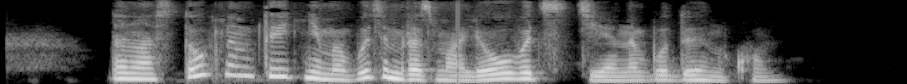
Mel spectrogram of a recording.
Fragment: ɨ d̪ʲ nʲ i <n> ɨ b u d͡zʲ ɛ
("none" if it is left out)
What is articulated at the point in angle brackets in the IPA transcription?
m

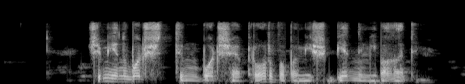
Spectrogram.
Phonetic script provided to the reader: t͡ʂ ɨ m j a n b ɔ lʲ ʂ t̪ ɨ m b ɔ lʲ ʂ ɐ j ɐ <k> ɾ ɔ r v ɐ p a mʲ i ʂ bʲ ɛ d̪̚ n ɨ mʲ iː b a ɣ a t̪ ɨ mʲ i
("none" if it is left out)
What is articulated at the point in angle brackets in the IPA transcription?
p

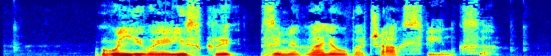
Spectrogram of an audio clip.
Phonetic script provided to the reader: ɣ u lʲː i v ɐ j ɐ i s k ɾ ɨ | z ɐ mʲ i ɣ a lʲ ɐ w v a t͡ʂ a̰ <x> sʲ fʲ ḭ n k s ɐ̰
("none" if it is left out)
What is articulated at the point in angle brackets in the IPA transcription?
x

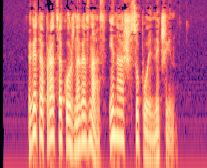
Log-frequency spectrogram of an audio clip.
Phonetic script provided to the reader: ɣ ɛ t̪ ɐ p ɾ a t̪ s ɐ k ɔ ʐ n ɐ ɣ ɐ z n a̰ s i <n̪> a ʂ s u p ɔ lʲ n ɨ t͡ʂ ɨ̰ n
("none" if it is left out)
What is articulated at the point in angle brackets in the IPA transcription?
n̪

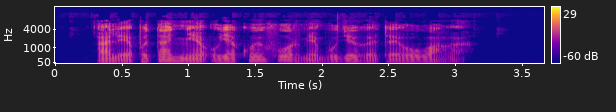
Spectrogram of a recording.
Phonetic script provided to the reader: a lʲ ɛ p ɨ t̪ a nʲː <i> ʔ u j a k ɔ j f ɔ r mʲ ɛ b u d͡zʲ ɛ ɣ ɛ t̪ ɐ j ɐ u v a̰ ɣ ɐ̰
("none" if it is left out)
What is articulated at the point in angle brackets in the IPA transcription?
ɛ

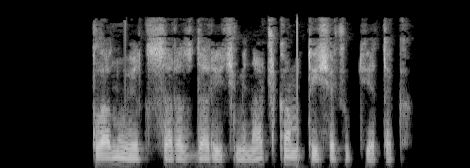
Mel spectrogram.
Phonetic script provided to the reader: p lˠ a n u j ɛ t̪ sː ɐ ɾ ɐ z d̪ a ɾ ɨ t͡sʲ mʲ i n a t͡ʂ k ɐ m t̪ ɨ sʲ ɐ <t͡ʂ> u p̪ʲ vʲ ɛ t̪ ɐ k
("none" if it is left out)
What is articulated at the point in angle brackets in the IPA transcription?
t͡ʂ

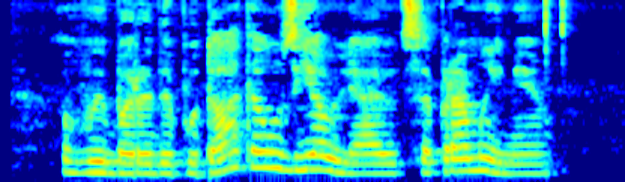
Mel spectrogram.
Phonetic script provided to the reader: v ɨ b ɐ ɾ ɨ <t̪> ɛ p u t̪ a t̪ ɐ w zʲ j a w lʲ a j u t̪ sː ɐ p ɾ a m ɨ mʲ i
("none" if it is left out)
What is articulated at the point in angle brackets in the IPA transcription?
d̪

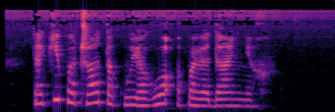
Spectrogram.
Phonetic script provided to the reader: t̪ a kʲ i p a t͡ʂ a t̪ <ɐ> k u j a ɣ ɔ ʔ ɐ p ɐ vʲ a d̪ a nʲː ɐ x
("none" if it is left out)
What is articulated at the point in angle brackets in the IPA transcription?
ɐ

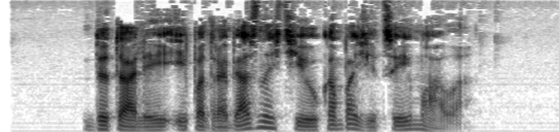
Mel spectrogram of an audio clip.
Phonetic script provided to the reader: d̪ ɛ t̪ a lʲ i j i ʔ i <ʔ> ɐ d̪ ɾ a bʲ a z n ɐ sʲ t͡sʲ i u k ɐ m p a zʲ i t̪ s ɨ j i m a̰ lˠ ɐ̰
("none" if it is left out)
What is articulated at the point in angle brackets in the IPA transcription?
p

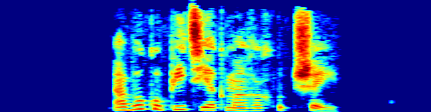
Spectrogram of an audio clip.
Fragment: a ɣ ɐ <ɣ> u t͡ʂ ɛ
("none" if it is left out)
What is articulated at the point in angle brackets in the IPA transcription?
x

